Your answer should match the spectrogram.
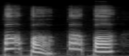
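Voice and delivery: put-on girl calling her papa. A narrator's reading. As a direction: call for her father across the room. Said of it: "kiabálta most Elza".

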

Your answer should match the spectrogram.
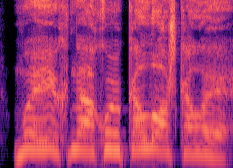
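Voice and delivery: very high, slow, drawn-out bellow; loud victory yell. A narrator's reading. Dow waves his bloody weapon overhead, bellowing. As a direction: roar it out over the battlefield. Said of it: "Доу гучно заволав".

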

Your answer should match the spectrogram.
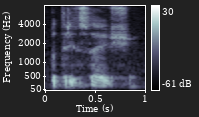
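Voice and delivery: very soft, falling away; barely audible. A narrator's reading. Sister answers her brother under the stars, barely audibly. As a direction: murmur it, almost too faint to hear. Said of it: "еле слышно ответил ему голос Лидии".

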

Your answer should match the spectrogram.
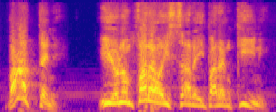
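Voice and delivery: high, loud shouting; furious refusal. A narrator's reading. Ahab dismisses his officer and refuses the hoisting, furious shout. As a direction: bellow a flat refusal.

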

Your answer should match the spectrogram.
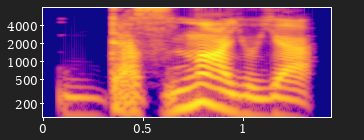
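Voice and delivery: low, slow, wounded grumble; deeply offended. A narrator's reading. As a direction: sulk like a hurt child. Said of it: "Тише, но невероятно обиженным голосом". (обиженно и тише)

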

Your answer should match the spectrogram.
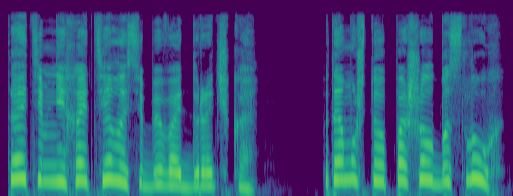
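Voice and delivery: put-on high, earnest girlish voice; young girl voice. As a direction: speak as a determined young girl. Girl character held voice.

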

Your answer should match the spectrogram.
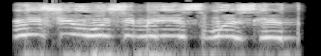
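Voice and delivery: high amazed female voice; astonished. Acted. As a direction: gasp in disbelief, high. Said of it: "поразилась Галина".

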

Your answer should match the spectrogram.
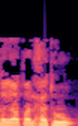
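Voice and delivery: "طلحة" said loudly in full as "ṭalḥatu"; damma on ت. Shown as a demonstration. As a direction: sound the "tu" closing "طلحة", loud and clear. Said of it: "التاء مضمومة". (نطق "طلحة" بصوت عالٍ مع ضم التاء)

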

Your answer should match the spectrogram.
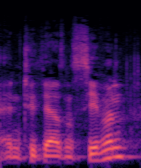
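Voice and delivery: ordinary talk

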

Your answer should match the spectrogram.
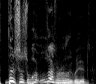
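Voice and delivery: high-pitched mock indignation; mock mad commenter. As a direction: imitate an irate comment writer. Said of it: "sounds like he's so mad".

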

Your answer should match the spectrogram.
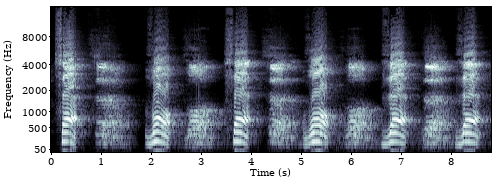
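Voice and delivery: ثاء and ظاء said with the tongue tip out; letter pronunciation. Shown as a demonstration. A teacher asking the class to say the letters with him, careful articulation. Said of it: "انطقوا معي".

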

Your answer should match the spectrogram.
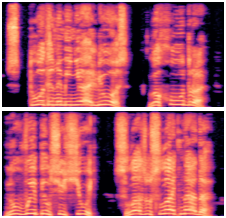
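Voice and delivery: put-on high, slow childish lisp; squeaky kid aping a husband's row; little boy playing drunk. Boy playing husband answers nagging wife, high childish lisp.

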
